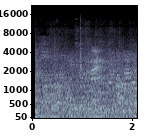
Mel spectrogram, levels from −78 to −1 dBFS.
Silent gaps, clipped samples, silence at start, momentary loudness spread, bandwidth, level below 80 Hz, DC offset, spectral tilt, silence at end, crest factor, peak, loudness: none; under 0.1%; 0.05 s; 4 LU; 16 kHz; -38 dBFS; under 0.1%; -4.5 dB/octave; 0 s; 16 dB; -10 dBFS; -25 LUFS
